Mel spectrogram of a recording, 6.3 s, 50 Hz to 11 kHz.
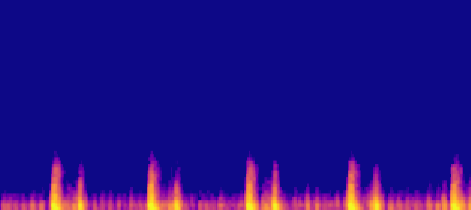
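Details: Mitral valve prolapse in a 22-year-old man with a family history of the condition (mother and grandmother), heard at the apex and lower left sternal border: a mid-systolic click introducing a late systolic murmur.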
